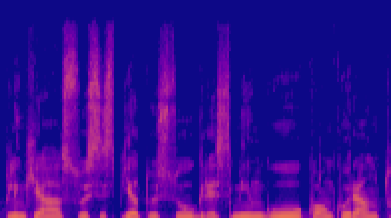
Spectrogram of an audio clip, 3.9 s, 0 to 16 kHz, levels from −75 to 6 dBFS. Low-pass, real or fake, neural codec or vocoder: 14.4 kHz; real; none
